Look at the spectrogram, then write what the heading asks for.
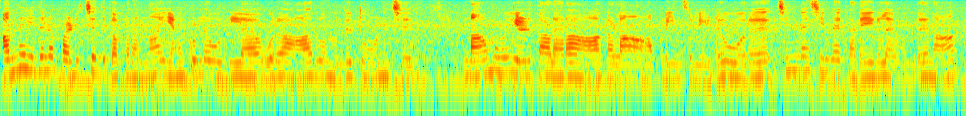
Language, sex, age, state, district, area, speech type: Tamil, female, 30-45, Tamil Nadu, Chennai, urban, spontaneous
